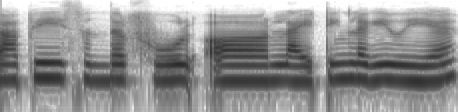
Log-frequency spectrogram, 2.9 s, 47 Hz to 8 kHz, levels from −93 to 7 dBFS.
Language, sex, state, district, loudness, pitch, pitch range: Hindi, female, Himachal Pradesh, Shimla, -17 LUFS, 210 Hz, 200-215 Hz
